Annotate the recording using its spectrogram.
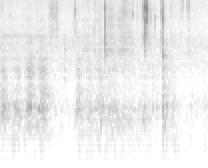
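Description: Scissors scraping and cutting at the seal over a whiskey bottle's cork: a run of irregular small scratches and clicks.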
